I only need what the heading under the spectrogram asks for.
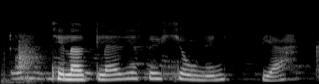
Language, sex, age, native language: Icelandic, female, 11, Icelandic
